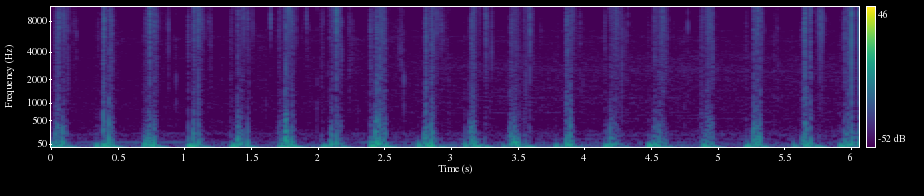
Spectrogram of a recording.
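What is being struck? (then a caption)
Silicone ear of a binaural microphone, scratched with a thin metal pick. A thin metal ear pick scrapes inside the ear canal of a white silicone ear on a 3Dio binaural microphone. It makes deep, muffled thumping scratches that repeat about three times a second in an uneven rhythm. Each stroke is short and dull, with almost no high or bright content.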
